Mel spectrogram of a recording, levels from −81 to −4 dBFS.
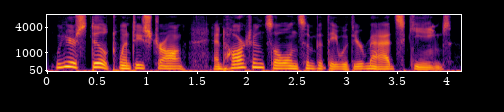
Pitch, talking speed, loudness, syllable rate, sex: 150 Hz, 215 wpm, -19 LUFS, 5.5 syllables/s, female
